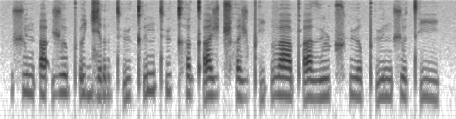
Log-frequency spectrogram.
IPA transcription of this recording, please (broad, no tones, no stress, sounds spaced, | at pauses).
ʃ ʉ n ʔ a ʔ ʒ ɵ pʼ ɵ d͡ʑ ɐ r tʼ ʉ kʼ ɨ n tʼ ʉ kʰ ɐ kʼ a ʒ ʈ͡ʂʰ ɐ ʒ pʼ i ʔ β a pʼ a ð ʉ ʈ͡ʂʰ ʉ ə̯ pʼ ʉ n ʃ ɵ tʼ i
